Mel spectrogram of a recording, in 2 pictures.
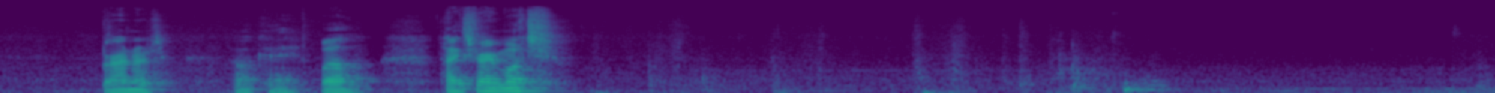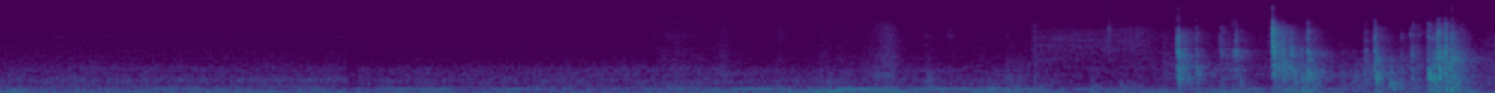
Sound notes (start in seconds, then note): none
